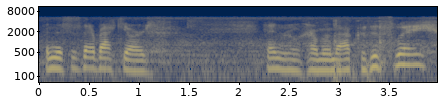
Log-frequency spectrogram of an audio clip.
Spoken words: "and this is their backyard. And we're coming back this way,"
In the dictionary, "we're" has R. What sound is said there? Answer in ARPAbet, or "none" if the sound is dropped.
L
